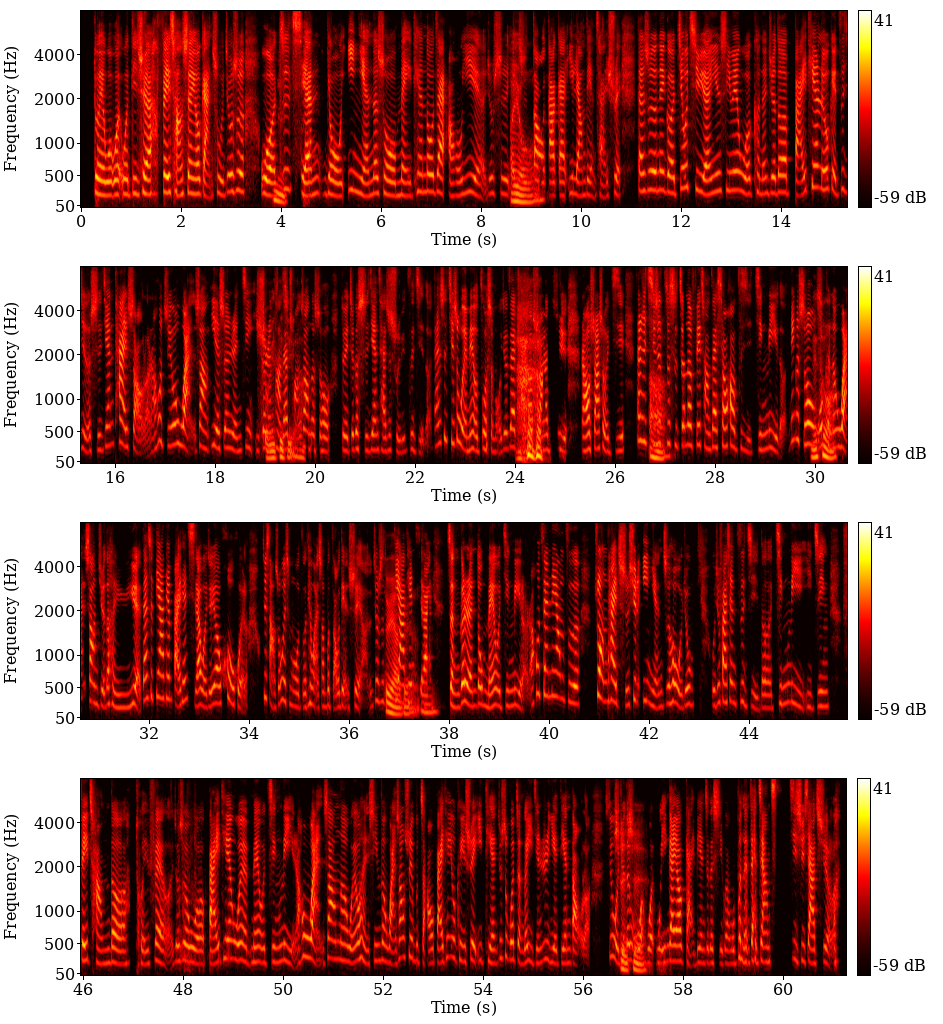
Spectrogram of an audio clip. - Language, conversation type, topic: Chinese, podcast, 你是怎么下定决心改变某个习惯的？
- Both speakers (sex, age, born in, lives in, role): female, 30-34, China, Germany, guest; male, 30-34, China, United States, host
- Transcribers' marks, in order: other background noise; laughing while speaking: "什么"; laugh; laughing while speaking: "不能再这样子"; chuckle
